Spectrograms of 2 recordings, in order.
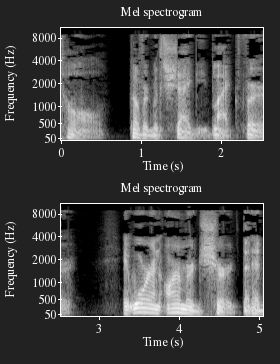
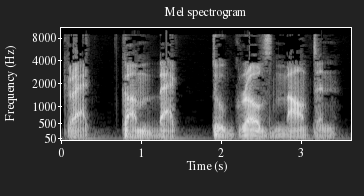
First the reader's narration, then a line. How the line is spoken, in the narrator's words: the monster growled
